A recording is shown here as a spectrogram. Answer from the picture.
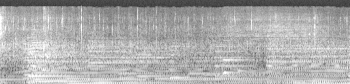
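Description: A stage keyboard playing soft, sustained chords, with faint applause from the congregation beneath it.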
